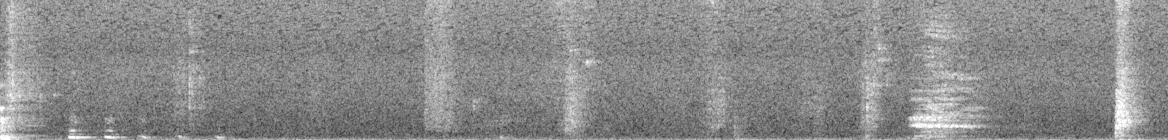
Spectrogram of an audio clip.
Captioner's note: Captain Brookes giggles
